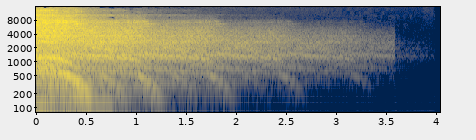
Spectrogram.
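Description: The final moment of a heavy metal song: the band's full sound cuts off about a second in, leaving a falling-pitch sweep that repeats several times, each repeat fainter, dying away to silence at about three seconds.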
